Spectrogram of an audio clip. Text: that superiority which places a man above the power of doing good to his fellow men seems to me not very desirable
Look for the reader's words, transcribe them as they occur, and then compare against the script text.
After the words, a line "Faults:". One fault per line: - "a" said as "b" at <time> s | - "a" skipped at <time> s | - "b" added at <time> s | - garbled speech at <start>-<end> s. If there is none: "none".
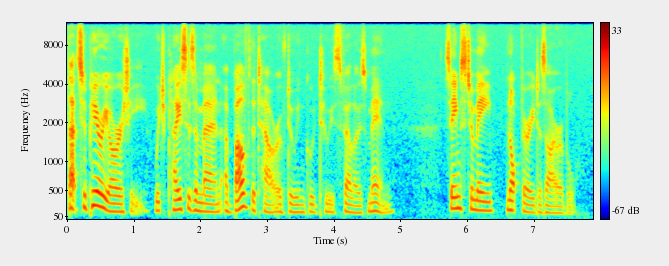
that superiority which places a man above the tower of doing good to his fellows men seems to me not very desirable
Faults:
- "power" said as "tower" at 2.9 s
- "fellow" said as "fellows" at 4.2 s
